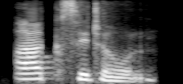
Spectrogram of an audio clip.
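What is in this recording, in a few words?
"oxytone", Indian English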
